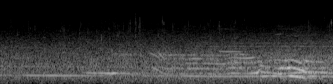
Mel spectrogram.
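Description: Wolves howl in long, smooth tones, one voice holding steady before others join with bending, wavering notes.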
